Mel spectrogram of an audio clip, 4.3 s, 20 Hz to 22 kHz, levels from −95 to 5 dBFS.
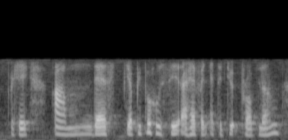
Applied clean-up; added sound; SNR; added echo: none; none; none; none.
